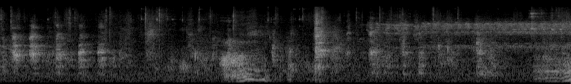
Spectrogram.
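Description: Dogs playing on a tile floor: claws clicking and tapping, with a short whine about two seconds in and another near the end.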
